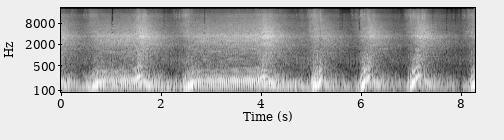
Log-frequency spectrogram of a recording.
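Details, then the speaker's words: 355 stroker V8 in an HX One Tonner after 11–12 years in storage, recorded with a shotgun mic on a walk-around. Sharp throttle blips about once a second give a deep, even growl through a loud exhaust; crisp, healthy revving. "So I think the exhaust from Repco Engineering sounds amazing. I'm really happy with that sound. It's loud, but it's not over the top obnoxious loud. It's got a nice growl to it."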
